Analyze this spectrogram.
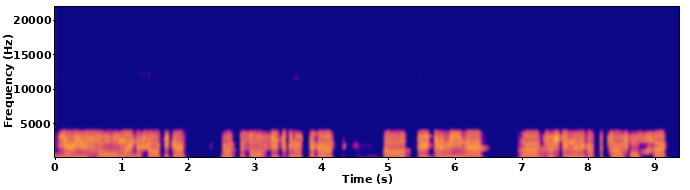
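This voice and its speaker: A man uses an ordinary speaking voice at a fairly slow pace, with ordinary pitch variation. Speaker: doctoral researcher. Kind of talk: casual interview explaining a study. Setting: phone call. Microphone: poor phone line, hard to hear.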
